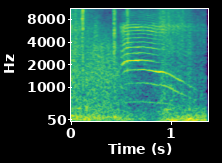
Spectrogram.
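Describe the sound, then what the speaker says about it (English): A single short cat meow, a rising-then-falling tonal cry used as the sound effect for a leopard card in a Magic: The Gathering draft, heard clearly over a low background hum. "A little meow."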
